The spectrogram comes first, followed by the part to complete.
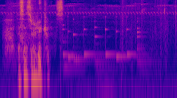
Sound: phone ringing

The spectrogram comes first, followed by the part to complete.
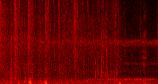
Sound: gasping

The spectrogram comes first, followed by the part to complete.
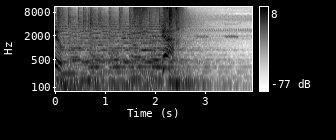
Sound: hisssss

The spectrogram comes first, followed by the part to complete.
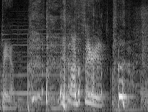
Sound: laughter

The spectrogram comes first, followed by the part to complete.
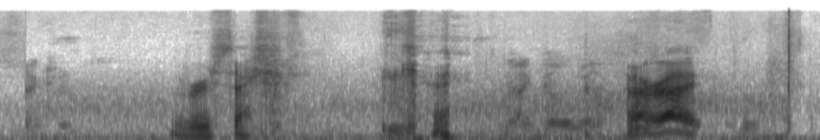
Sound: laughs

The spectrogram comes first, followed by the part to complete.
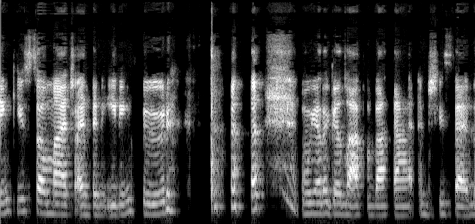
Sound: laughs

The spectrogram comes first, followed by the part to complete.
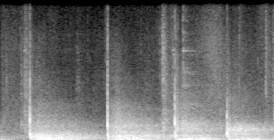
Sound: resounding hammering

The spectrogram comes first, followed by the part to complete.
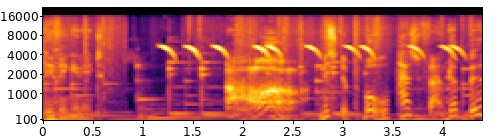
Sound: chirping

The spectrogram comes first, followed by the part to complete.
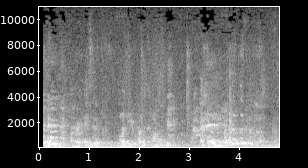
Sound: group chatter

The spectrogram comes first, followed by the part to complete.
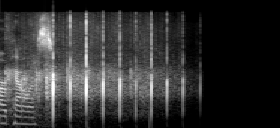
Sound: applauding

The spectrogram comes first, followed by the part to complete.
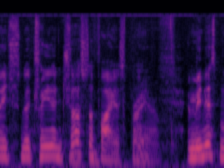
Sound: laughing

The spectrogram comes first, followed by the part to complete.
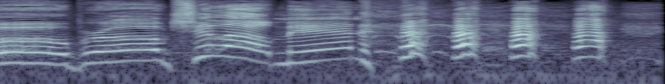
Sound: hearty laugh

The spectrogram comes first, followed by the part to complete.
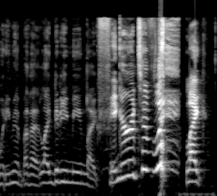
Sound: laughs

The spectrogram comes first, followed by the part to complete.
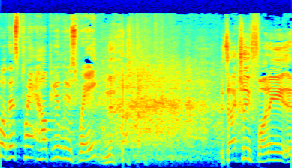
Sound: audience laughs

